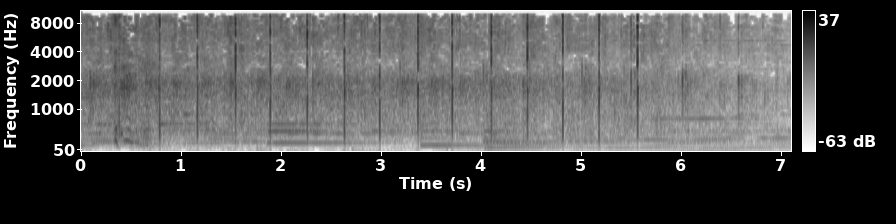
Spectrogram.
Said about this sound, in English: Somebody say praise the Lord. Somebody say praise the Lord. Let's give our Lord one more hand clap of praise this morning.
